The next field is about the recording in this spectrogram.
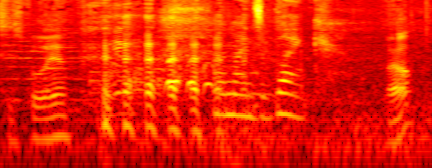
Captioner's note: laughs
